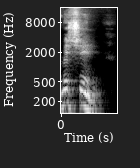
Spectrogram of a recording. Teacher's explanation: stress is on the second syllable you must bring it out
